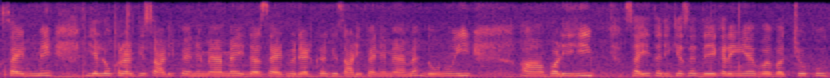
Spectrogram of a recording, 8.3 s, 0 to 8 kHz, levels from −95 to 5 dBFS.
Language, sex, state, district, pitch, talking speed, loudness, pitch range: Hindi, female, Uttar Pradesh, Jalaun, 225 Hz, 245 wpm, -18 LUFS, 215-235 Hz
